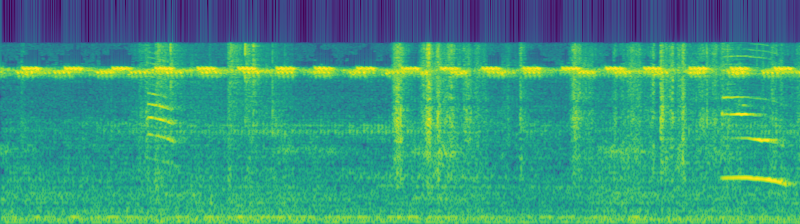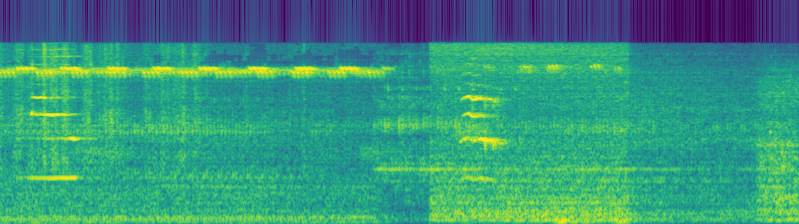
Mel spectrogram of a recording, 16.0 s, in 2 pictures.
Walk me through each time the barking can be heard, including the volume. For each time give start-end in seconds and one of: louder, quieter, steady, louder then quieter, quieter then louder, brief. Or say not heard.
not heard.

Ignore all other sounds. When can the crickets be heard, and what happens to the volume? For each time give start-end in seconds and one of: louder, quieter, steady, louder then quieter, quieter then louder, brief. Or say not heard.
0.0-11.9 steady.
